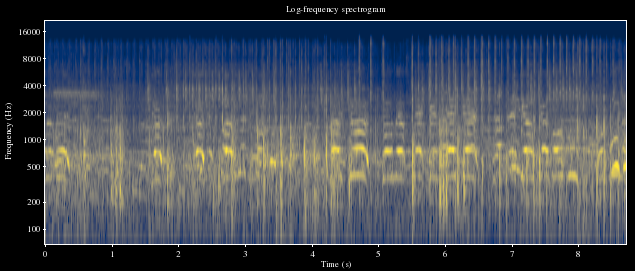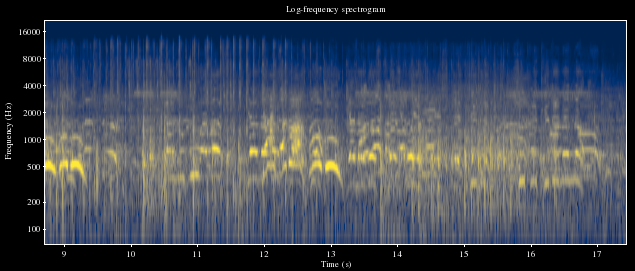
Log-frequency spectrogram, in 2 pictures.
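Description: Paintball markers firing in rapid strings of shots, densest about five to seven seconds in, under continual shouting from several voices.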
